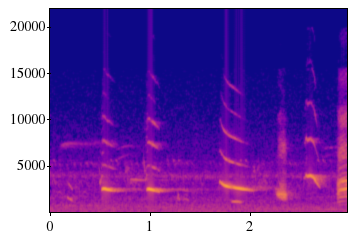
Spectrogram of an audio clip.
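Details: Chopi blackbird on a farm in Bahia's Caatinga sertão, one of three visiting birds. Long clear whistles slurring downward, spaced roughly half a second apart, followed by short harsh buzzy notes and an upslurred chirp over quiet background.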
